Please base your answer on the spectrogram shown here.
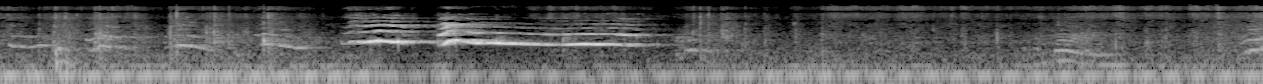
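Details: German Shepherd, Labrador and Rottweiler mix puppies in a litter give a loud, high, slightly falling whine lasting about a second and a half, preceded and followed by softer short squeaks and whimpers, with a constant low electrical hum underneath.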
